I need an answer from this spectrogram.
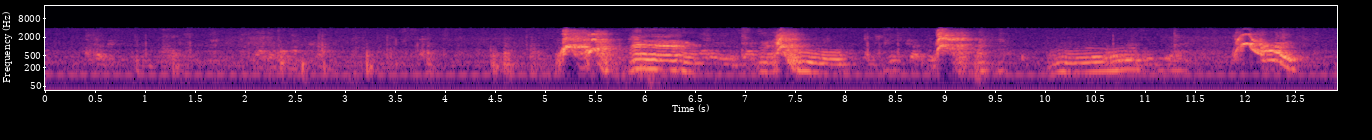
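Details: Whippet puppies playing indoors: bursts of sharp, high yips and short barks, several with wavering, whine-like harmonic cries, separated by quieter stretches, with soft human voices in the background.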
